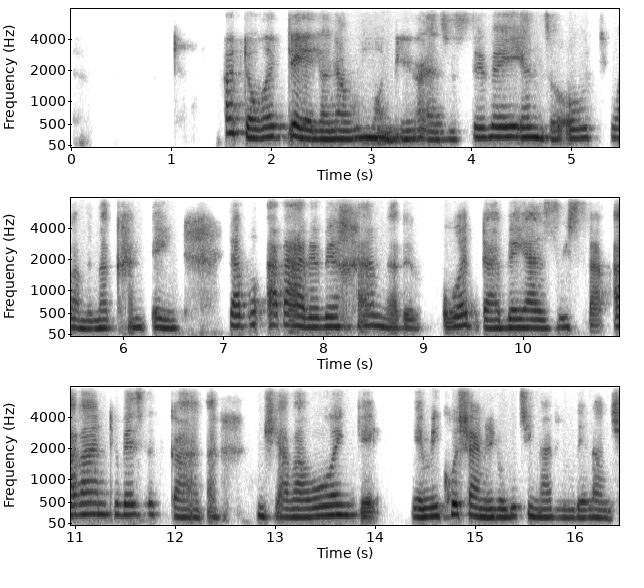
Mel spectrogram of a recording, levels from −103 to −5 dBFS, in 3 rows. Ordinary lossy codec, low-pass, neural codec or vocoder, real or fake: Opus, 32 kbps; 7.2 kHz; codec, 16 kHz, 1.1 kbps, Voila-Tokenizer; fake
